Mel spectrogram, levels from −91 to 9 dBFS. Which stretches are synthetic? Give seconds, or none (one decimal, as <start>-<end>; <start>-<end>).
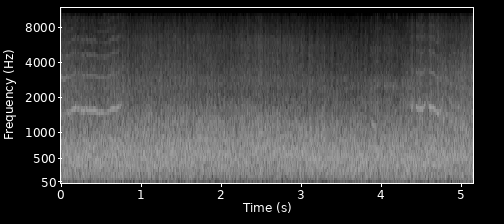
1.8-3.0; 3.5-4.3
